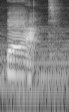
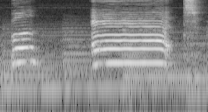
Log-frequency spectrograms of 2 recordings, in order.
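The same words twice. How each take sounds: First: The word is said at normal speed, unbroken. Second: The word is drawn out, sounds pulled apart. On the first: "the next word is bat" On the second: "Stretch it out"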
